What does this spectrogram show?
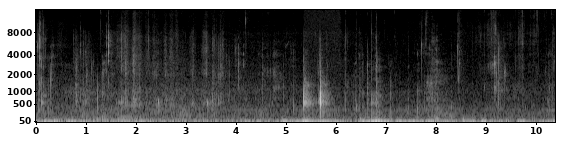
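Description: Close-miked chewing of french fries dipped in ketchup: wet mouth sounds, soft crunches and small lip smacks, with a few louder mouth noises about halfway through.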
